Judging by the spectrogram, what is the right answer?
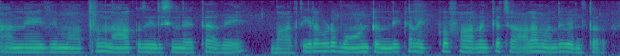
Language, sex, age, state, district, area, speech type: Telugu, female, 30-45, Telangana, Hanamkonda, rural, spontaneous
